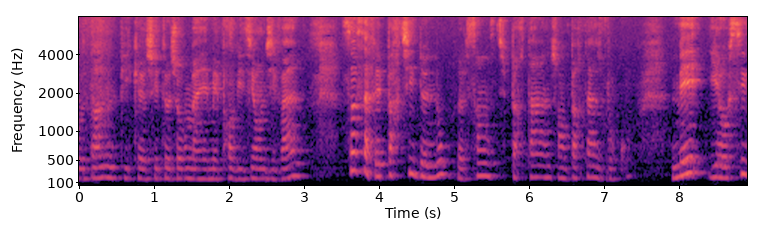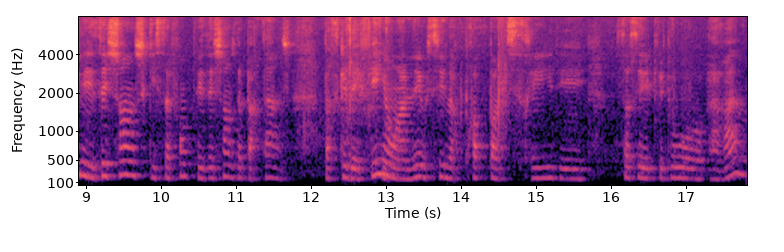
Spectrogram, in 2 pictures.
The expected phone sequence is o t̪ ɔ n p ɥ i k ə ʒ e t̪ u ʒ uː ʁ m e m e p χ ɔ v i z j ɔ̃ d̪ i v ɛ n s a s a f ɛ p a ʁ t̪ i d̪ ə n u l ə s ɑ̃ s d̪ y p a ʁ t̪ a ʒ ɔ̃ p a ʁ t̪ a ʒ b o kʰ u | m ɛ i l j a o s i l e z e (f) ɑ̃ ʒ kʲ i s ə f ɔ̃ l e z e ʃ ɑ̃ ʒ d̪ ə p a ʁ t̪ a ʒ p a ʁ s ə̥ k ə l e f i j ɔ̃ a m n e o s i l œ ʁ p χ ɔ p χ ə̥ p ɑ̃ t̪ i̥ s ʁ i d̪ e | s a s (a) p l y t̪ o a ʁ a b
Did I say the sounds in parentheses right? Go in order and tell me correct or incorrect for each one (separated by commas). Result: incorrect, incorrect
